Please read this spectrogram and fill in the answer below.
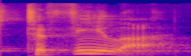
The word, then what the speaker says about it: tefillah: And if I was to pronounce this in Hebrew, I would say it's tefillah.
